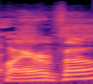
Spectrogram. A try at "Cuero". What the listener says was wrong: Cuero, no V.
